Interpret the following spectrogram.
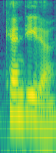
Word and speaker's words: Candida: Candida, yes.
